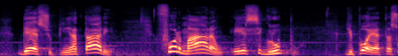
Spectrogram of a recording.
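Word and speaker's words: Pignatari: Haroldo, é claro, e o mais relevante, Décio Pinhatari, e essa é a pronúncia correta. Pinhatari. Décio Pinhatari, formaram esse grupo de poetas concretistas, que queriam o quê?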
